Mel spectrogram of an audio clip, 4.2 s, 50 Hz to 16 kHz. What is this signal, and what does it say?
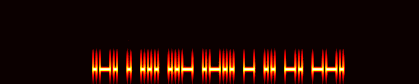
Morse code, heard as a keyed tone, about 34 wpm, 700 Hz. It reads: RESULTING
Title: ING Suffix - Top 100 Words with Base Words 35wpm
